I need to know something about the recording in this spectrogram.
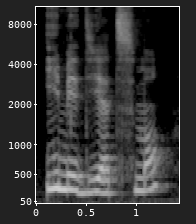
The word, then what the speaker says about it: immédiatement: » piqué piqué au vif, l'ogre se changea immédiatement, je ne prononce pas la voyelle E, immédiatement, en sourit et se mit à courir sur le plancher.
